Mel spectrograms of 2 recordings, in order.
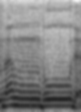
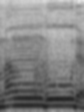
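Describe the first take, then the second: The two takes are said the same way.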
